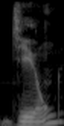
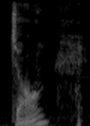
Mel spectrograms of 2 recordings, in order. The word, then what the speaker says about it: Jang: Alors attention, ce n'est pas Jeong, c'est bien Jang, et également Daun, c'est parfaitement entendable, mais si vous voulez vraiment être précis, ce sera Taun.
